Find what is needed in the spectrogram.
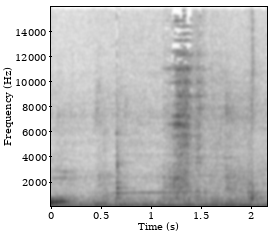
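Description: Steady low hum of a clothes dryer running, with a single knock and a few faint clinks of kitchen utensils and dishes.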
